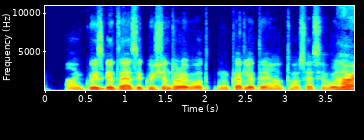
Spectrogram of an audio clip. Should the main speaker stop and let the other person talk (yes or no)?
yes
